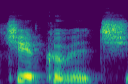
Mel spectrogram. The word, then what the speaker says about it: Cirkovic: And I'm very pleased to introduce Elena Cirkovic. Is that correct pronunciation? Yes, pretty much. Cirkovic. You got it 99%.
